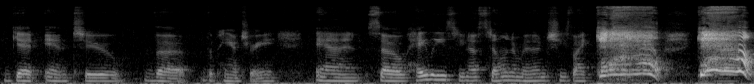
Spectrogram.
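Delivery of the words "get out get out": loud, very high mock shriek; two piercing high yells; imitated screaming. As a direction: mimic a child screaming at a sibling. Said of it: "like, screaming at my five-year-old".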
